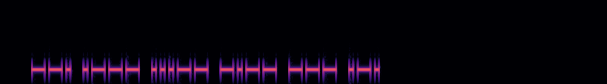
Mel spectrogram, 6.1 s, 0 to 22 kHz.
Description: Morse code, heard as a keyed tone, about 28 wpm, 700 Hz. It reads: GJ3YOR
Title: DXCC-100 Call Signs - 6 Characters - Repeated 3x - 28wpm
